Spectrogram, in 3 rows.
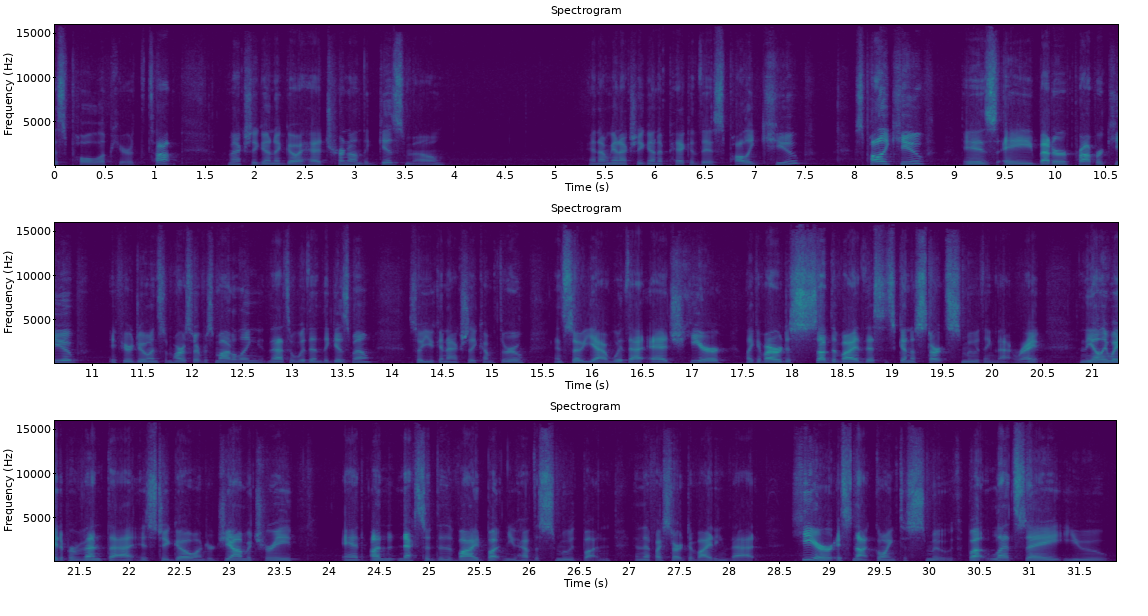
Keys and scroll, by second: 1.8 q, 13.4 q, 15.8 z, 17.7 ctrl+d, 29.6 shift+f, 30.5 ctrl+z, 30.8 ctrl+z, 31.3 ctrl+z.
